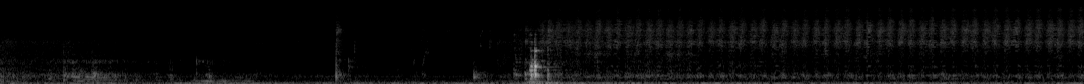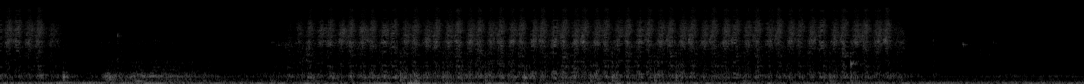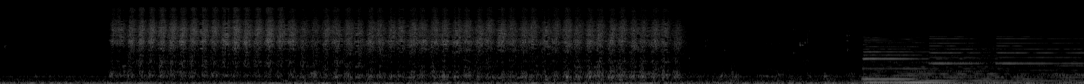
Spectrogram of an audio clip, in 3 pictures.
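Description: Wet paydirt being washed and worked through a metal mesh strainer over a plastic gold pan in a tub of water: a sharp knock about five seconds in, then three stretches of steady hissing water and gravel, each several seconds long, with brief lulls between.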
